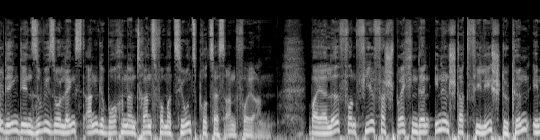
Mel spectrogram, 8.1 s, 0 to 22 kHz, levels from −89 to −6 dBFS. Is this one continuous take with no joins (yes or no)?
no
